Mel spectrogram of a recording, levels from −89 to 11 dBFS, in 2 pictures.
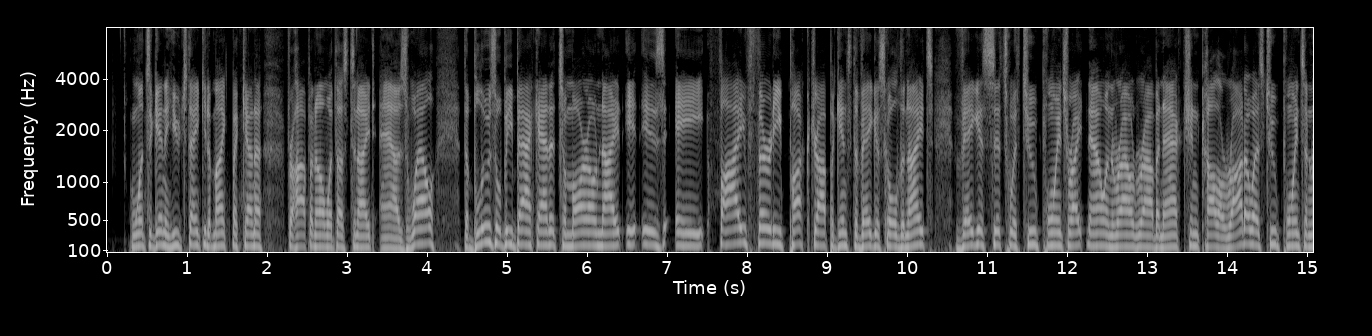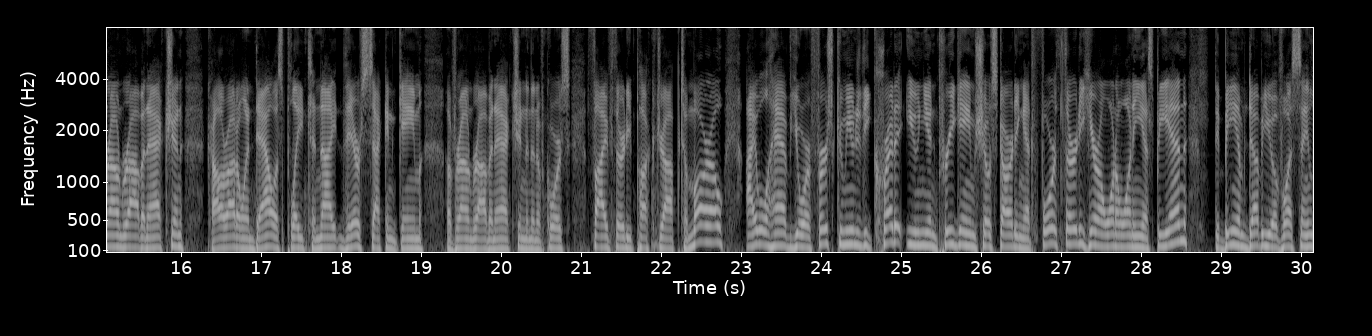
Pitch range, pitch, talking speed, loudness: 145-175 Hz, 160 Hz, 195 wpm, -25 LUFS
